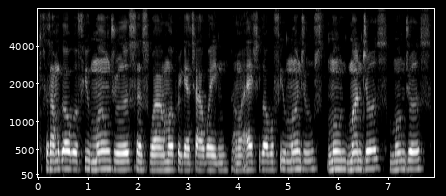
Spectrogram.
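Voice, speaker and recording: A man with a Midwestern accent giving a casual breathing lesson, laid-back and chatty, often pausing with fillers as he searches for a name. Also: fairly high pitch, completely flat delivery, darkish tone, highs cut off. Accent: Midwestern American. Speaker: breathwork and yoga teacher. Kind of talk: casual spiritual teaching, rambling.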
